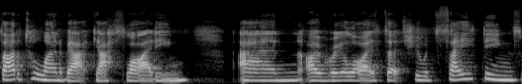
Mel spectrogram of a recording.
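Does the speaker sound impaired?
Yes: deafness, profound; born deaf, recessive gene, Auslan sign language first language, started speaking at age 5; cannot hear interviewer, lip reads questions via recording platform, signs while answering; weekly private speech therapy in childhood, speaks clearly, bilingual Auslan and spoken English.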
